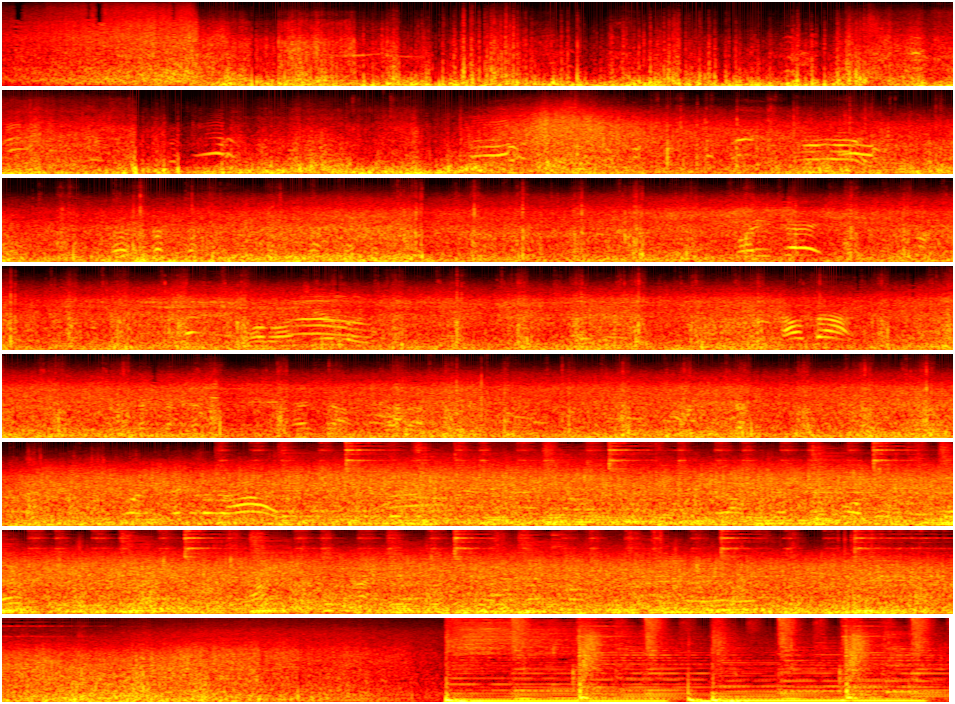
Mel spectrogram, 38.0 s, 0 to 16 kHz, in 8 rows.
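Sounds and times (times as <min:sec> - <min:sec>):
wind buffeting microphone: 0:00.0 - 0:35.5.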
